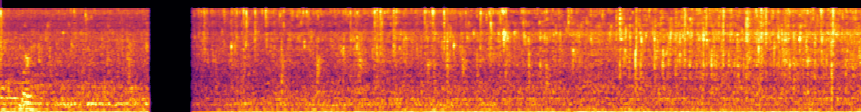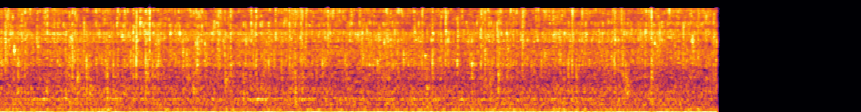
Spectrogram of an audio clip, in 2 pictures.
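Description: Oil sizzling steadily in a steel frying pan as wet, soaked mung and moth beans cook with potato and onion, over a constant low hum. The sound cuts out briefly about a second in, then carries on unchanged.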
